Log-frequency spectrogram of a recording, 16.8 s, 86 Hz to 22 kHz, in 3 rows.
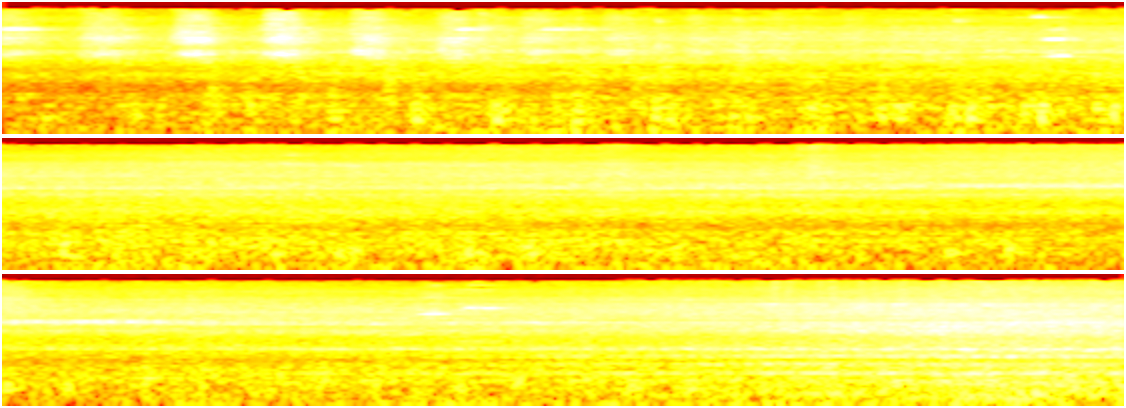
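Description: Passenger coaches of a regional train pushed by an FS E464 electric locomotive rolling past on the track, wheels clicking over rail joints with some squealing. Near the end the locomotive's whine of several steady tones grows louder as it draws near.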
